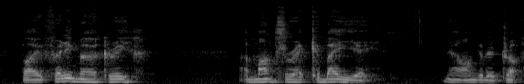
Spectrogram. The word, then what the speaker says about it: Caballé: It's the double L Spanish thing. It gets the sort of, it's pronounced like the Y in million, you know, so, and it's just going to be annoying.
